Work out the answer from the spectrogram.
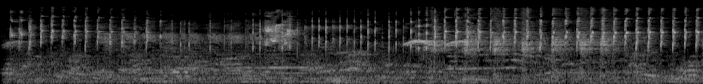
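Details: Lovebird of the 'minor kering' type on a training recording for pet lovebirds, 'dobelan' style: continuous rapid high chirping with brief whistled slurs, pulses quickening toward the end, faint background sound beneath.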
